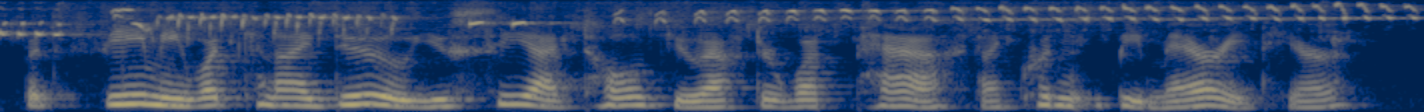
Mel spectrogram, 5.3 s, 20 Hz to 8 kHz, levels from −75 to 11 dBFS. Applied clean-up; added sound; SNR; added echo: none; Chirp, tweet; 3 dB; none.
